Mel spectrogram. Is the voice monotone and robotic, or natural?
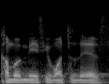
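monotone. It is said in a flat, monotone robotic voice.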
